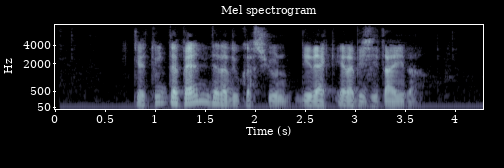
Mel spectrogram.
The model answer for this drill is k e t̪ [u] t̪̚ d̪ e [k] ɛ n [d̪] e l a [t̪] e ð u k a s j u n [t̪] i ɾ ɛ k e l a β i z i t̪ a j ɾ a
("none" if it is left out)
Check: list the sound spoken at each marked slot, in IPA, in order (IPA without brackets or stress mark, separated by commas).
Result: u, p, d̪, none, d̪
